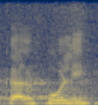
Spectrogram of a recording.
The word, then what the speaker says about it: Calpulli: pero es Calpulli, se pronuncia Calpuli, viene del náhuatl.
